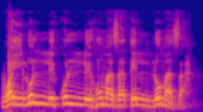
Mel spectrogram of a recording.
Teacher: But in the second example, the ghunna is not present while we do the merger or idgham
